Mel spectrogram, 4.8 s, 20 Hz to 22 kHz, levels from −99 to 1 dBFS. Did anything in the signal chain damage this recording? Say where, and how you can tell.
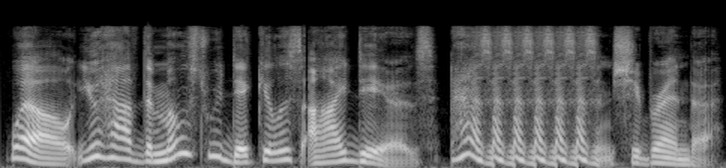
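Yes. From 3.27 s to 3.97 s the speech stutters: a chunk about 139 ms long is played six times in a row, so the same fraction of a second loops before the audio moves on, making the clip about 0.7 s longer. These are repeated frames, damage at the storage or network stage. A short run of compressed frames, consistent with a handful of codec frames, was written or delivered more than once, and the decoder played each copy in turn.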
